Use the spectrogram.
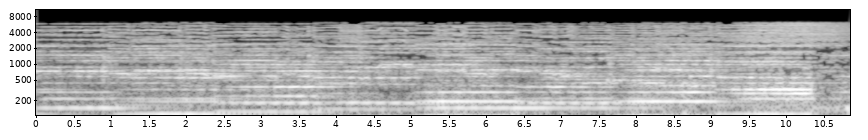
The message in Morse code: none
